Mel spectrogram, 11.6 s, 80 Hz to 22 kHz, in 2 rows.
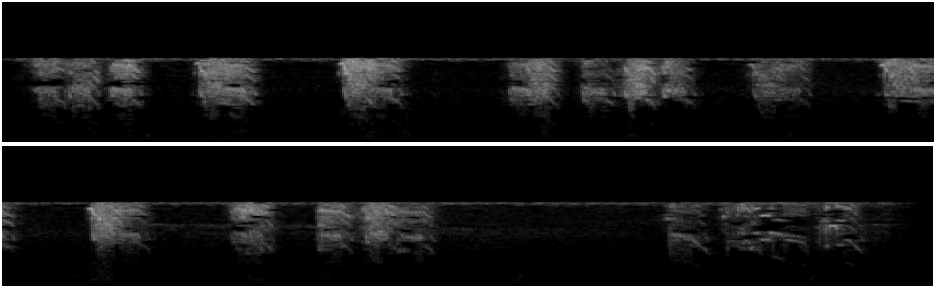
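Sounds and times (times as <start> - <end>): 
mealy parrot: 0.2 - 2.6, 3.2 - 8.6, 10.0 - 11.5.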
